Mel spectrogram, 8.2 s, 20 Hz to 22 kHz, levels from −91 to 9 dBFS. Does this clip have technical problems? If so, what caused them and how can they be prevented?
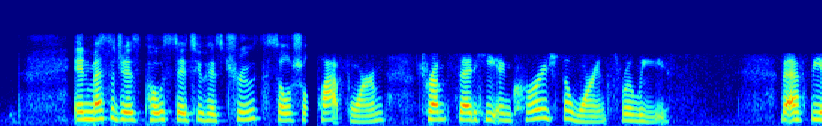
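Yes. A handover gap runs from 3.05 to 3.17 s: the sound cuts out for 120 ms as the call moves between networks and no speech frames arrive until the new link carries audio again. It can be prevented by improving coverage overlap so handovers complete without a break.

From 3.17 s to the end, a fallback to narrowband removes everything above 4 kHz, so the speech turns duller and rougher than the clear HD Voice before the gap. This fits a switch to AMR narrowband. Keeping HD Voice supported on both networks prevents it.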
